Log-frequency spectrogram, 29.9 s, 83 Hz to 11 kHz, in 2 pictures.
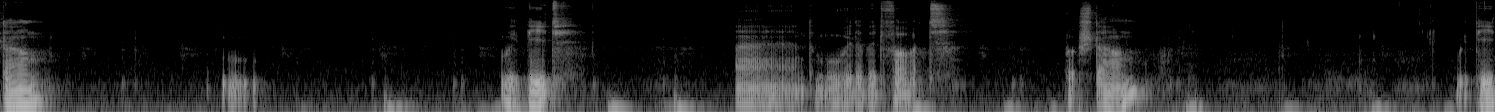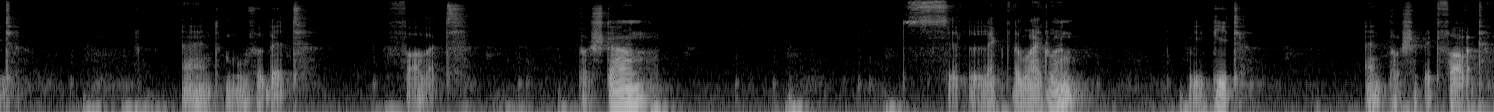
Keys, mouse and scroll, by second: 4.7-5.9 right drag, 11.7 click, 11.7-17.7 right drag, 14.9-17.7 drag, 23.7-24.5 right drag, 24.6-29.7 right drag, 26.0-29.7 drag, 29.8 drag, 29.8 right drag.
